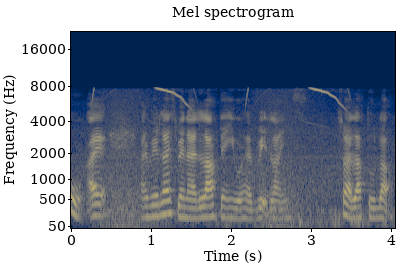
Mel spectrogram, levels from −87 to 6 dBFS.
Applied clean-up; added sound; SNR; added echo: none; Animal; 8 dB; none.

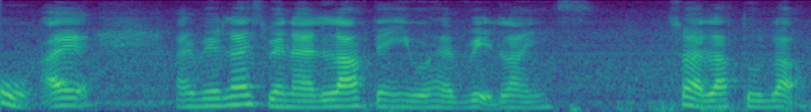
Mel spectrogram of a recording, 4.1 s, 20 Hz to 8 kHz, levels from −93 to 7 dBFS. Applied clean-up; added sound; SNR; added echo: none; none; none; none.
